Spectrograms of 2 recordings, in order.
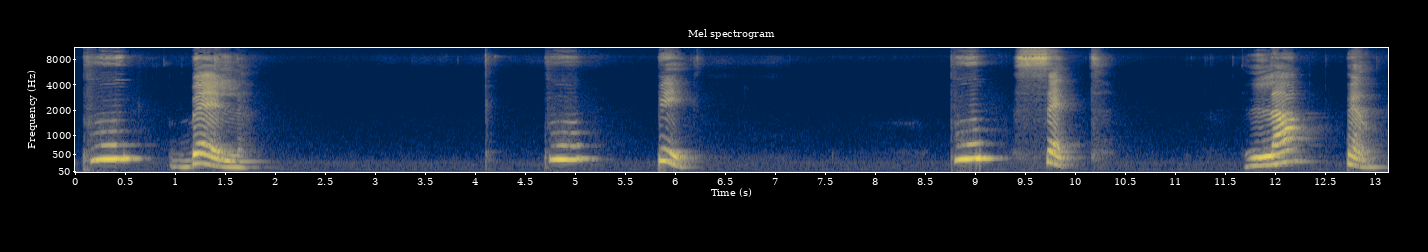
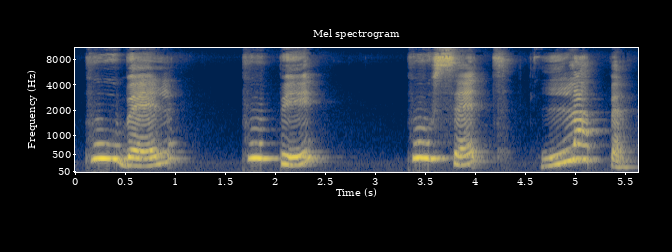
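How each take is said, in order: First: Poubelle, Poupée, Poussette, Lapin each read out loud and slow; words read out clearly. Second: Poubelle, poupée, poussette, lapin read out loud with the first syllable stressed; repeated word list. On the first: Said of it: "regardez et écoutez bien". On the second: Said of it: "Je redis les mots". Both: Shown as a demonstration.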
